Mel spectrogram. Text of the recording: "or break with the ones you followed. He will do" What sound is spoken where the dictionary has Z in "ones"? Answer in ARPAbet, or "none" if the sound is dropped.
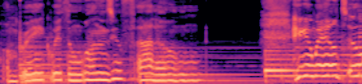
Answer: Z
